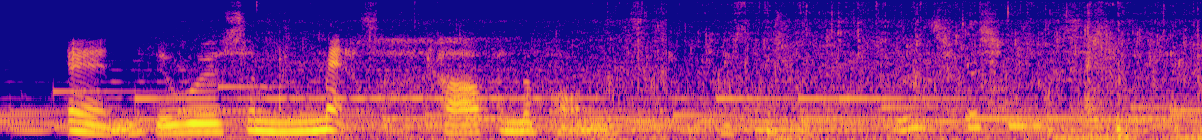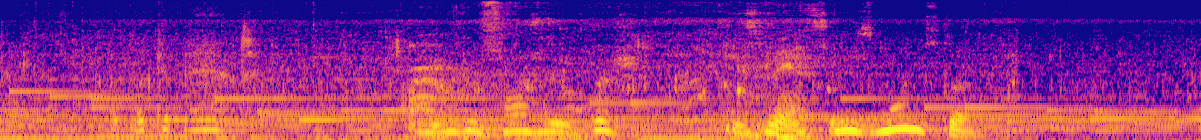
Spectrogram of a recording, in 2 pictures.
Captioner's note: water trickling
